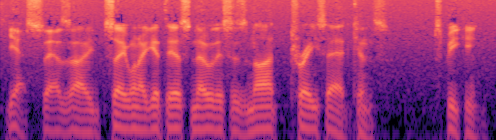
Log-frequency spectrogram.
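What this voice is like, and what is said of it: Unusually deep voice. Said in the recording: “You have a normally deep voice, but even deeper under these conditions.”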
